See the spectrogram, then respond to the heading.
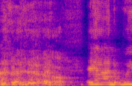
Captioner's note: both laughing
